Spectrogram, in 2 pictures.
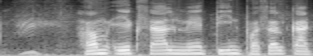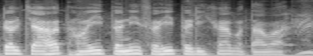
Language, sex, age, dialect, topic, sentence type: Bhojpuri, male, 25-30, Western, agriculture, question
